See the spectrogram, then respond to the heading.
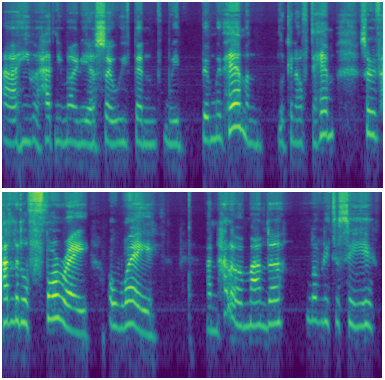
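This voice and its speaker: A middle-aged woman from southwest London, her voice a little husky, chatting casually to viewers on a live stream from inside a camper van, calling people darling. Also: high voice, unhurried, no room sound, rough recording. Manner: chatty, warm greetings to viewers, calls people darling and love. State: a bit husky voice. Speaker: tarot reader hosting a live stream.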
